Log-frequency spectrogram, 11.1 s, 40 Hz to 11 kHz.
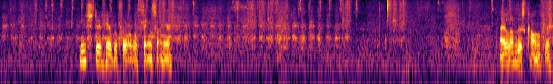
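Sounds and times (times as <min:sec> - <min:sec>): dog panting: 0:00.0 - 0:07.2, 0:08.7 - 0:11.0.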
